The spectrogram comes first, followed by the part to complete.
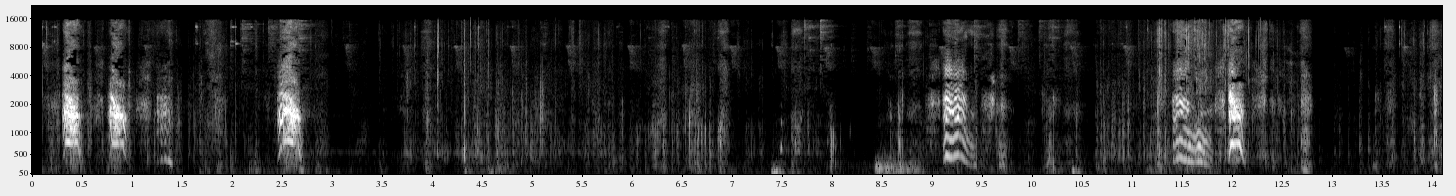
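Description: Yorkshire Terrier puppies give high, thin yelps and squeaky whines in short scattered bursts.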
